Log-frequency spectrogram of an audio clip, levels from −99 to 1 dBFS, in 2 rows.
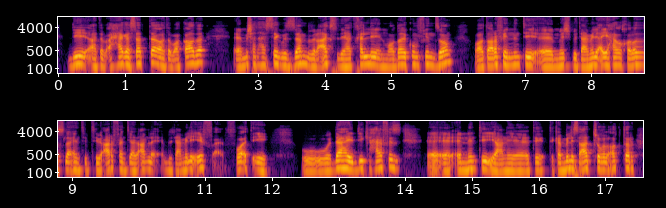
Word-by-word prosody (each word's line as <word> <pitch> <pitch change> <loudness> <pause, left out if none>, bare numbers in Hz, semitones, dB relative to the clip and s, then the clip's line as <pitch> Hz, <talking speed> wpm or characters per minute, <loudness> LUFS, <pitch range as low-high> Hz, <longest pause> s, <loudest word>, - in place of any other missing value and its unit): دي 150 +3 +3
هتبقى 125 0 -2
حاجة 150 +1 +3
ثابتة 160 +3 +2
وهتبقى 125 -3 0
قاعدة 170 +4 +4 0.4
آآ - - -1
مش 145 +4 -2
هتحسّسك 145 +2 -2
بالذنب 140 +3 0
بالعكس، 125 +2 +1
دي 125 - 0
هتخلّي 150 +4 +1
الموضوع 120 +3 -1
يكون 145 +1 0
فيه 150 +1 -4
نظام، 150 +7 +2 0.3
وهتعرفي 135 +6 +3
إن 140 0 -1
أنتِ 150 0 -2 0.5
مش 135 -1 -3
بتعملي 130 +2 +1
أي 145 - +4
حاجة 140 0 0
وخلاص 140 +2 -1
لأ 135 0 +1
أنتِ 125 -1 -5
بتبقي 125 0 -4
عارفة 140 0 -1
أنتِ 130 0 -8
عاملة 135 +2 -1
بتعملي 125 +3 -3
إيه 145 +3 +2
في 150 - -12 0.2
في - - -8
وقت - - +1
إيه، 120 -4 -2 0.5
وده 120 +5 +2
هيدّيكي 145 0 +2
حافز 150 +2 -2 0.4
آآ - - +1 0.3
آآ - - +4
إن 125 +2 -1
أنتِ 145 +1 -3
يعني 120 -3 +1
ت 130 +2 -6
تكمّلي 130 +2 -1
ساعات 145 +1 +2
شغل 135 -2 +2
أكتر، 145 +1 0
140 Hz, 170 wpm, -24 LUFS, 125-150 Hz, 0.5 s, قاعدة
